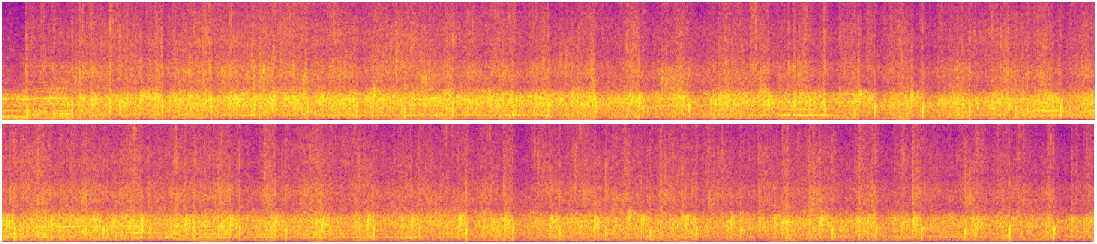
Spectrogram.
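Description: Audience applauding: dense, steady clapping that starts at once and stops abruptly at the end.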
